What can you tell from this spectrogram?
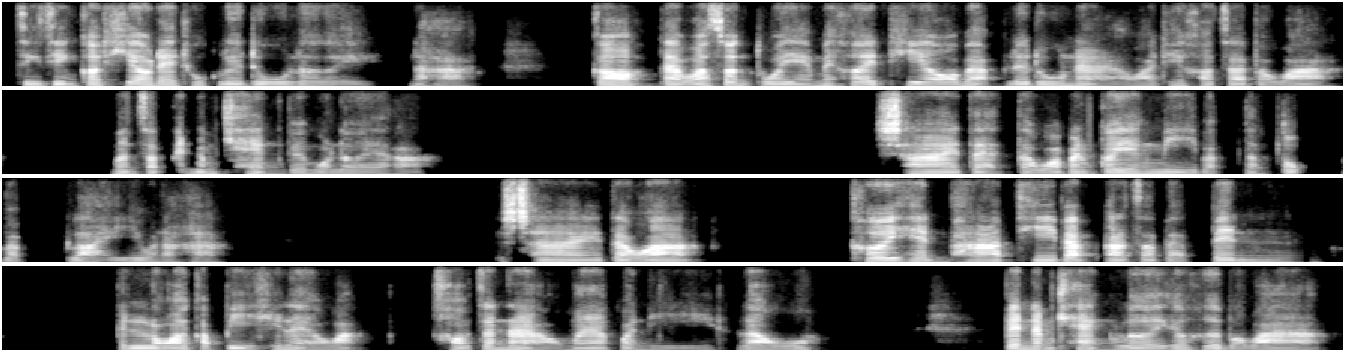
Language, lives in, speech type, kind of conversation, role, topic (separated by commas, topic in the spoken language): Thai, Thailand, conversation, unstructured, none, สถานที่ไหนที่คุณเคยไปแล้วรู้สึกว่าน่าทึ่งที่สุด?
